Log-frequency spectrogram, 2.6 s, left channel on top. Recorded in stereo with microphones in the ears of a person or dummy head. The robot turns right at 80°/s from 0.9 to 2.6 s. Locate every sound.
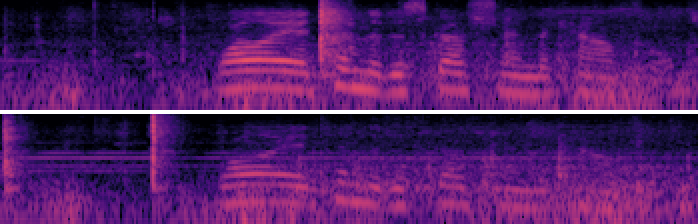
0.8 s a woman speaking: 40° left; by 2.6 s straight behind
